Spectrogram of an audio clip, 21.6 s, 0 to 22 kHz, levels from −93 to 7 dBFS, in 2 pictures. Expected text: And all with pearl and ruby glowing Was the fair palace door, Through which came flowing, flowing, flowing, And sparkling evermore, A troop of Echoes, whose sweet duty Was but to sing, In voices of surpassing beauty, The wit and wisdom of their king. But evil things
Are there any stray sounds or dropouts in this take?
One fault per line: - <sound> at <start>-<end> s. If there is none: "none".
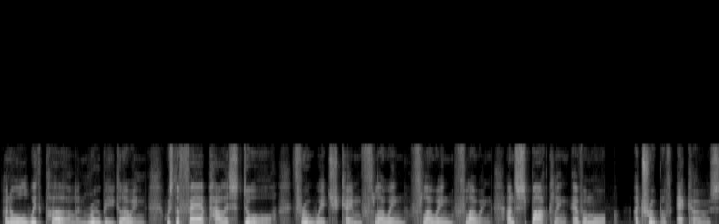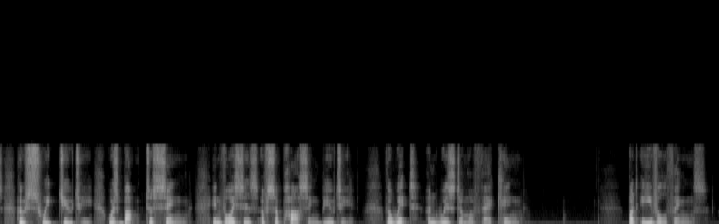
- dropout at 9.1-9.2 s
